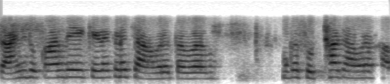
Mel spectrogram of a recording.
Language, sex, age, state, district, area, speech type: Sindhi, female, 30-45, Rajasthan, Ajmer, urban, conversation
